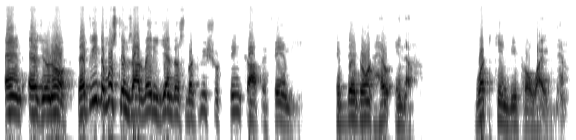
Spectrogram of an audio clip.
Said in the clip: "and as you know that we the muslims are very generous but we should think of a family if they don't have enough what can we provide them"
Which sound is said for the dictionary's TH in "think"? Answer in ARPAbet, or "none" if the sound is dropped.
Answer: T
